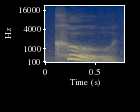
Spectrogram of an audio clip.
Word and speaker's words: cool: a beach of course pronunciation tip cool cool quite difficult to say we don't want cool we don't want an ooh sound we want all like the word all cool cool down if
